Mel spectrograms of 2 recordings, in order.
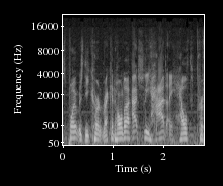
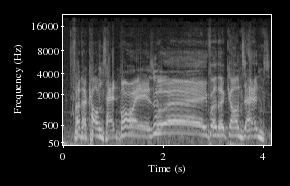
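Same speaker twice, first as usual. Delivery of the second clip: mock battle cry; 7 semitones higher, much slower than usual.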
